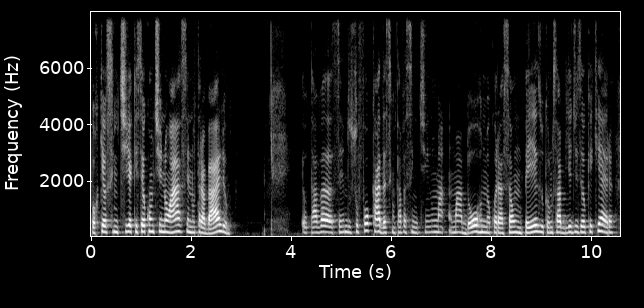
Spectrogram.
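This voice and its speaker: A woman's voice: medium pitch, fairly even intonation, a little fast, darkish tone. A woman with a Brazilian Portuguese accent, telling a personal travel story in a chatty, rambling way. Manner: chatty, rambling, acts out quoted conversations.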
